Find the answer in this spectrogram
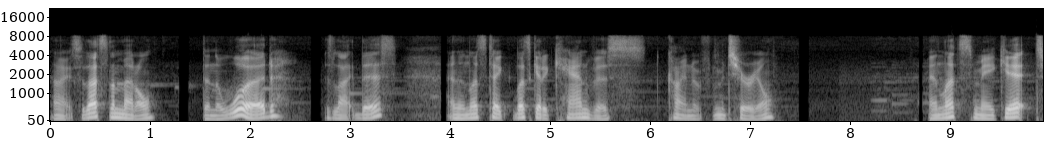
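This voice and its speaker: Pausing long and often, a man talks at a fairly slow pace in a Texan accent. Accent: Texas accent today. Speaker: game developer streamer. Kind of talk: live stream tutorial. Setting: live stream at computer. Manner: casual, filler-heavy.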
